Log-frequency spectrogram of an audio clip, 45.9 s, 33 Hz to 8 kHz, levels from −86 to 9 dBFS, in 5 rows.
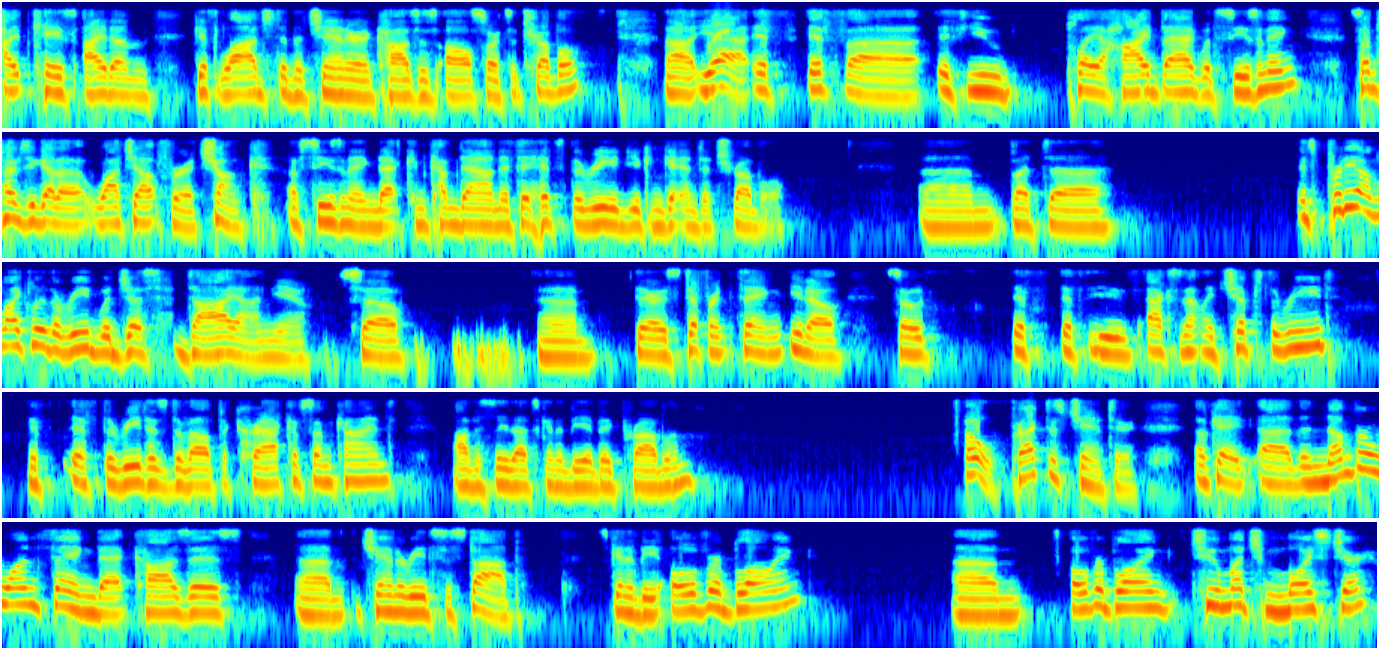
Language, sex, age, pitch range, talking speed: English, male, 40-59, 135-170 Hz, 160 wpm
